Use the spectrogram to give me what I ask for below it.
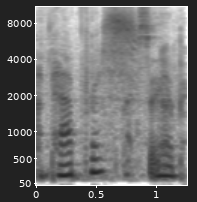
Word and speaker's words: Epaphras: He has spoken to someone named Epaphras. Am I saying his name right? – Epaphras.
